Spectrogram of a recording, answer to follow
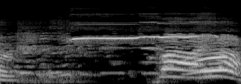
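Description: A single high, steady whistle, rising slightly in pitch, starts about two-thirds of a second in and is held for over a second. Near the end a voice shouts over it with a falling pitch.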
